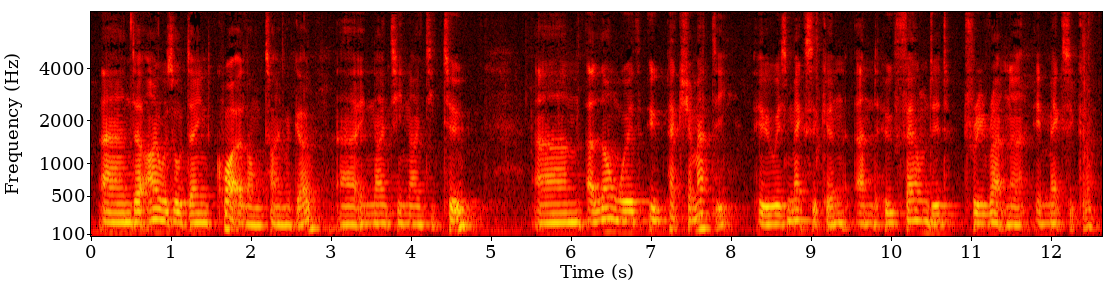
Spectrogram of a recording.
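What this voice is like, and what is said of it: English accent. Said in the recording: “I'm English, as you may be able to hear from my accent.”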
